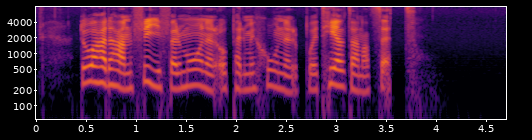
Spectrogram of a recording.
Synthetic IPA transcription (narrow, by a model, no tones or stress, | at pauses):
d̪̥ɔhad̪ːəɦanfɾiːfœɾmoːnəɾʔɔ̰k̚pʰæɾmɪɧuːnəɾpʰɔɛt̪heːlt̪anːat̪sɛ̰t̪ː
